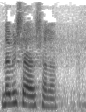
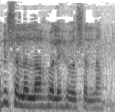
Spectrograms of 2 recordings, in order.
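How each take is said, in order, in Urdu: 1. یہ جملہ مختصر ادا کیا جاتا ہے، اس میں کچھ الفاظ کے حصے نگل لیے جاتے ہیں۔ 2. یہ جملہ پورا ادا کیا جاتا ہے، ہر حصہ واضح طور پر بولا جاتا ہے۔ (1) "ایسے کر دیتے ہیں" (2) "نہیں، ... تو صحیح پروناؤنس کیجئے"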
